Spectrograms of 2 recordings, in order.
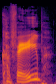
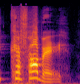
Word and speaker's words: kayfabe: See, a lot of people will think it's called kayfabe or kayfabe. It's actually kayfabe. You've been mispronouncing it all these years, and I think it's warranted that you correct yourself.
